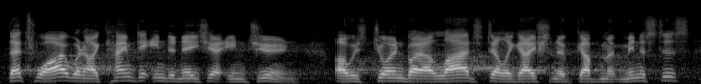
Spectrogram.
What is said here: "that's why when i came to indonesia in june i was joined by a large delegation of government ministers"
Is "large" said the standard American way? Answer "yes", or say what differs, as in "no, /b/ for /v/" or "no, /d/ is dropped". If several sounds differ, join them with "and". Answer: yes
